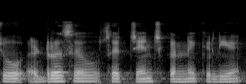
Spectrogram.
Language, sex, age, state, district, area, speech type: Hindi, male, 30-45, Madhya Pradesh, Betul, urban, spontaneous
